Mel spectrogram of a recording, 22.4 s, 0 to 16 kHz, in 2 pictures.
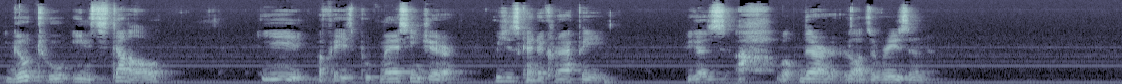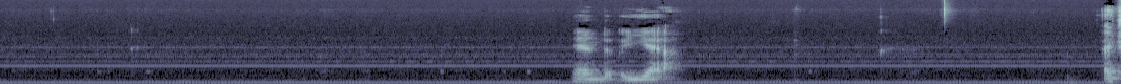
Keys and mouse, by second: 4.7 Tab, 6.2 Tab, 11.1-12.2 middle drag, 13.2 shift+d.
